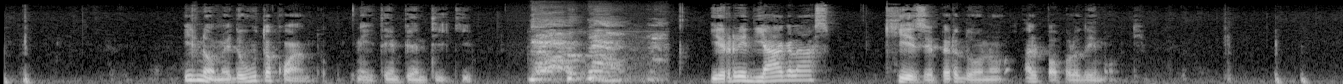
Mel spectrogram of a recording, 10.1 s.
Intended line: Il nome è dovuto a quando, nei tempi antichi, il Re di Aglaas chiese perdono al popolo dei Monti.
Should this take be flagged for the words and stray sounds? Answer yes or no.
yes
